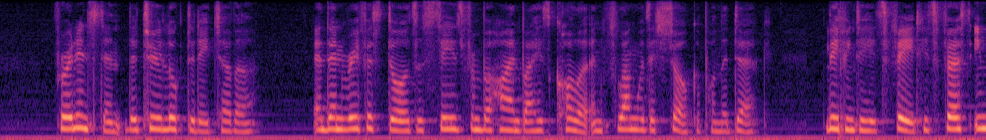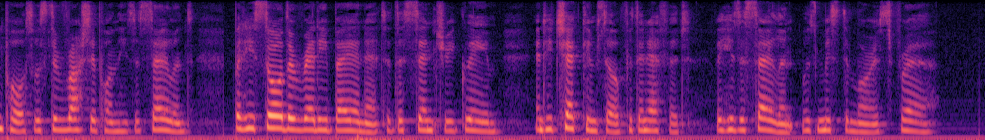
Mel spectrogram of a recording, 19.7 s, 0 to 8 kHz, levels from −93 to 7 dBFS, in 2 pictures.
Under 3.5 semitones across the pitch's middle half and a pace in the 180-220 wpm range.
Yes: narrow, 2.6 semitones; average, 200 wpm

